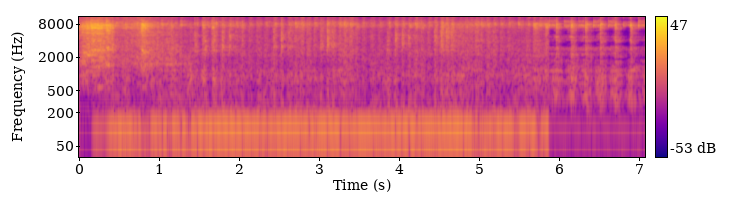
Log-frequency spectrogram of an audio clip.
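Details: Royal Enfield Classic 350 starts and settles to a steady single-cylinder idle with a heavy knock under each beat; internal engine noise, mechanic says the full engine must be opened to solve it, exact source not confirmed.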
